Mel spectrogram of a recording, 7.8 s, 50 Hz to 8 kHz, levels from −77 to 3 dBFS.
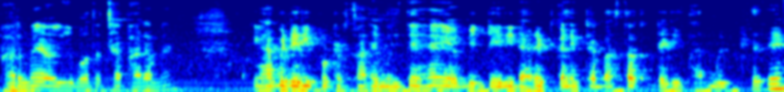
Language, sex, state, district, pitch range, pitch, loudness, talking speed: Hindi, male, Bihar, Purnia, 120-130 Hz, 125 Hz, -25 LUFS, 160 wpm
